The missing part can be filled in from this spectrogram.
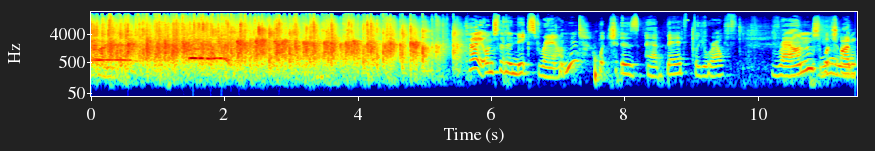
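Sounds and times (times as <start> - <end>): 
applause from a room full of people: 0.0 - 5.7
speech: 6.0 - 11.4.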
